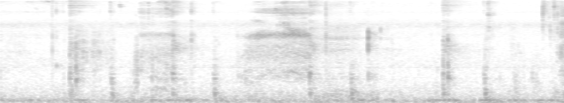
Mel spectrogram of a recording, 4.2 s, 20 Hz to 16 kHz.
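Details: Soft rhythmic mechanical clicks and suction pulses from an Elvie wearable electric breast pump drawing milk in a live pumping session, with faint room noise; milk flows steadily after coconut oil and realignment, about 20 ml collected.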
